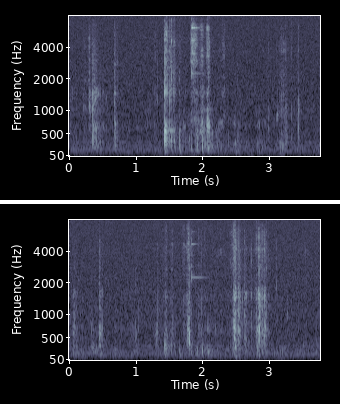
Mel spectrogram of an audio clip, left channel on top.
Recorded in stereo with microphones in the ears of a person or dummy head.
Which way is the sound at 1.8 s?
45° left (ahead or behind).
